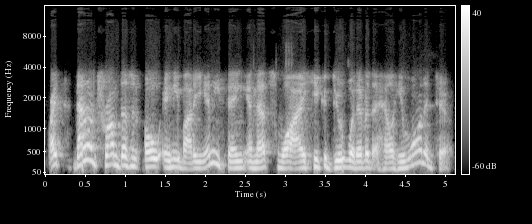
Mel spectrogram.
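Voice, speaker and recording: Guy cohosting a political podcast, kinda high voice, says "right?" a lot, sounds like he's on a phone line. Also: brisk. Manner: animated, keeps tagging "right?", repeats words when worked up. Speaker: podcast co-host. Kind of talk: casual political chat.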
